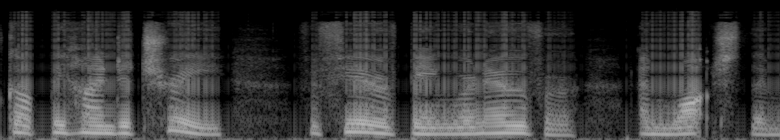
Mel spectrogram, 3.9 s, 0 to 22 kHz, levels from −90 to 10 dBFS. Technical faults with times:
0.00-3.90 block size mismatch (padded)

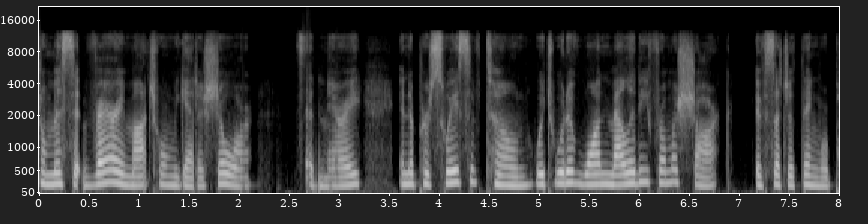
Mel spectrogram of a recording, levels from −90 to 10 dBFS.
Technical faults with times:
1.91-2.98 repeated packet loss (robotic sound)

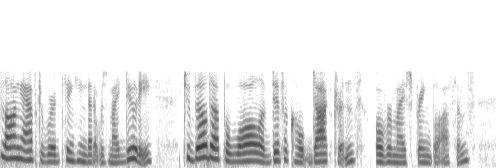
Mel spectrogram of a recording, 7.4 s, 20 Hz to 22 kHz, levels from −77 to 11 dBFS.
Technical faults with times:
0.00-7.44 iLBC codec

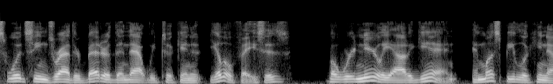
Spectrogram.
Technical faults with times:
3.28 concealed Bluetooth headset packet loss

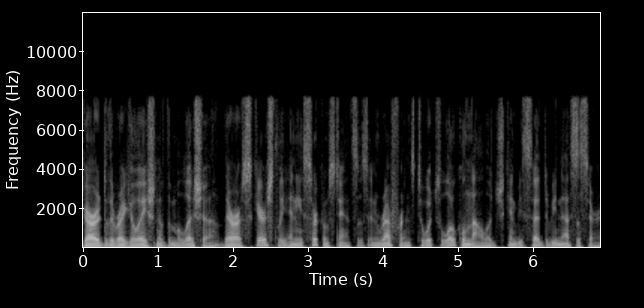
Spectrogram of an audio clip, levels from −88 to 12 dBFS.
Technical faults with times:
none

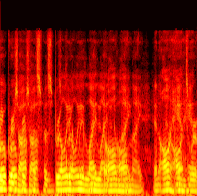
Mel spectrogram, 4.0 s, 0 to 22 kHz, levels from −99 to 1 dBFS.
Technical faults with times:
0.00-3.95 doubled audio track
1.22-1.42 DAB burbling
3.46-3.51 DAB burbling

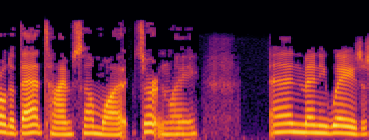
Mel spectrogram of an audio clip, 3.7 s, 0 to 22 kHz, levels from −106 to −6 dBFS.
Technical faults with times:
1.57-3.70 call bitrate drop

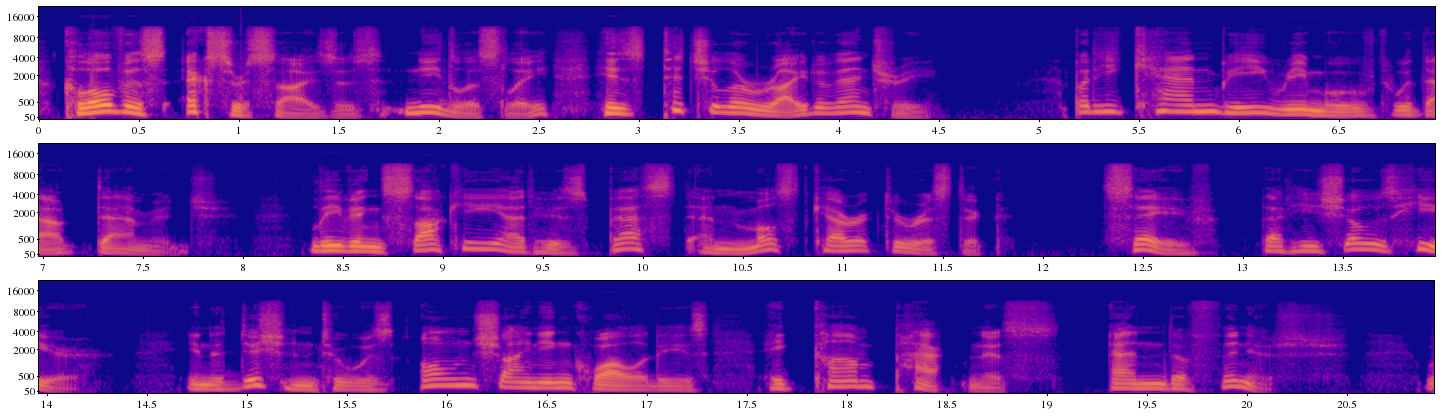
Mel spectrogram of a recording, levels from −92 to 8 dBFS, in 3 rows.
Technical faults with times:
1.02 microphone volume stepped down

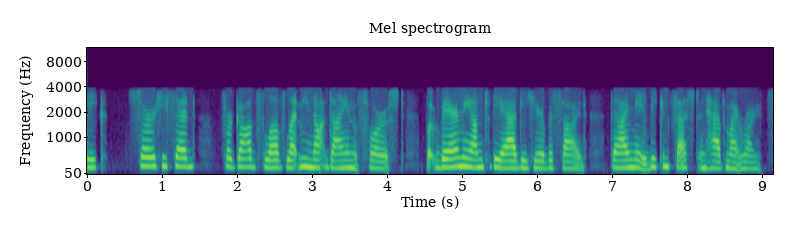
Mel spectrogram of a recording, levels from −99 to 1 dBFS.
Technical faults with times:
none

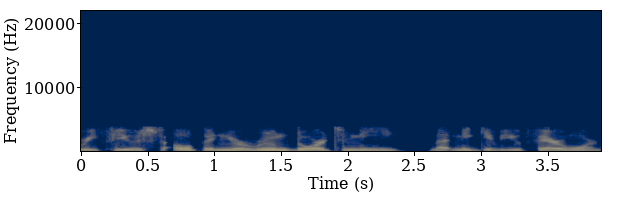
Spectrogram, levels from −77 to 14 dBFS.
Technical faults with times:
0.00-3.91 G.729 codec

